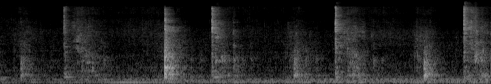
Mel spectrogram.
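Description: A spoon stirs cauliflower and potato curry with fresh coriander in a pan, giving soft frying sizzle under a string of sharp scrapes and clinks against the metal, roughly every half to one second.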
